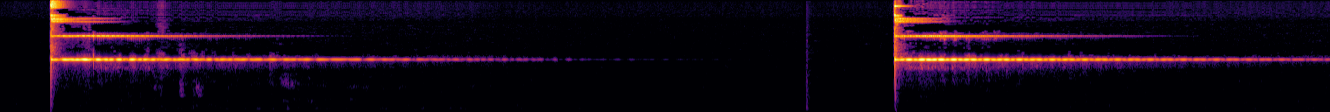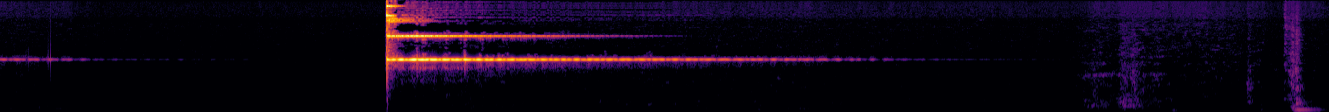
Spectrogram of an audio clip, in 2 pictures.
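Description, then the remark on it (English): Three bell strikes spaced about eight seconds apart, each a clear bright tone with high ringing partials that is left to fade slowly into silence before the next one sounds. “All right, so here's our three bells. And we let them ring to completion.”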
